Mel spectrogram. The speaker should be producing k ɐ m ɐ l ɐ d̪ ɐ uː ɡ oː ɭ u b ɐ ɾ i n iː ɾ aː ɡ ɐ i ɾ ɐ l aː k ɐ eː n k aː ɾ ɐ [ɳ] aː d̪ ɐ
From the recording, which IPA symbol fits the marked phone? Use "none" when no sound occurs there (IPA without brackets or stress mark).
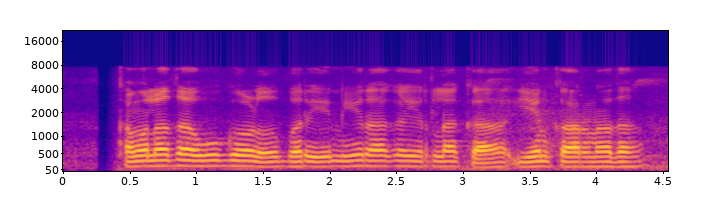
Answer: ɳ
